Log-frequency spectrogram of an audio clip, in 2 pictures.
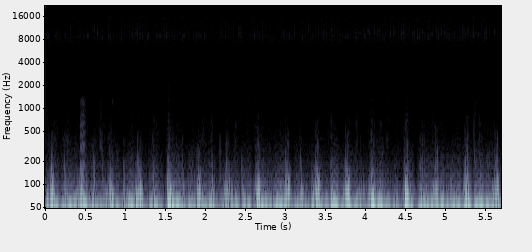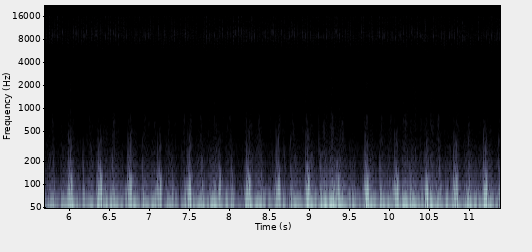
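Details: Rapid heartbeat in a non-smoker while smoking a cigarette: fast, steady, low heartbeats well over 100 per minute. Tachycardia from nicotine, an effect stated to be stronger than usual.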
